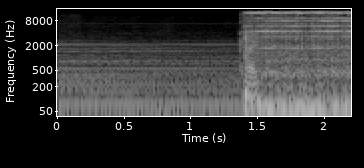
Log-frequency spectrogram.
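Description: A desk telephone's bell starts ringing abruptly about one and a half seconds in and keeps ringing. It is the banker's call coming through with an offer.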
